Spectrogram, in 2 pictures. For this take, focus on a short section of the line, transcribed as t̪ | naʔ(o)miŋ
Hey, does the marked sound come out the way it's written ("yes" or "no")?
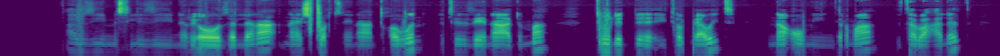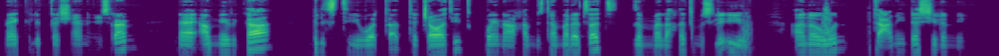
yes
